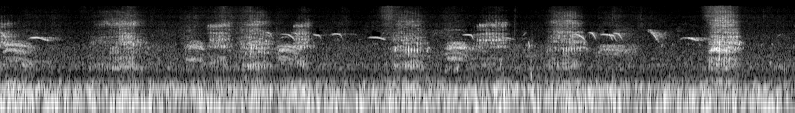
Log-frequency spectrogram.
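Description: Small birds calling in a crop field with short, hooked chirps, many times over, among brief rustling bursts and a steady low rumble.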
